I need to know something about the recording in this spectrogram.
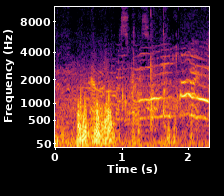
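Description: A short low rumbling burst, then a person's long, drawn-out shout from about halfway in, held on one pitch and sliding down at the very end.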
